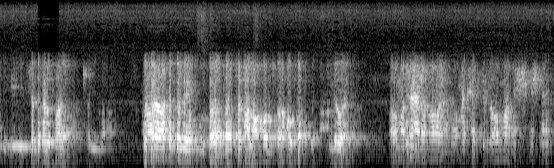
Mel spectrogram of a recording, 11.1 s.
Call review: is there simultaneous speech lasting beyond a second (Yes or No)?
No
